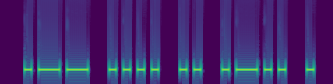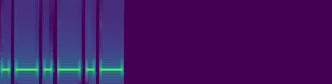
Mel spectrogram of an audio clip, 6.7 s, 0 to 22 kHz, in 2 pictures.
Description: Morse code, heard as a keyed tone, about 17 wpm, 700 Hz. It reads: WHILE.
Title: Sentences from Top 1000 Words - Review Part 1 - 17wpm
